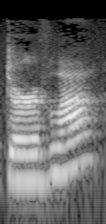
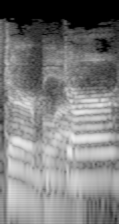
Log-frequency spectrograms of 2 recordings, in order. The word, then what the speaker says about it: Dervla: But here's the actual pronunciation. – The next name is Dervla, which means daughter of the poet. And it's it is Dervla. That's so... – But no, it's with the V, Dervla.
